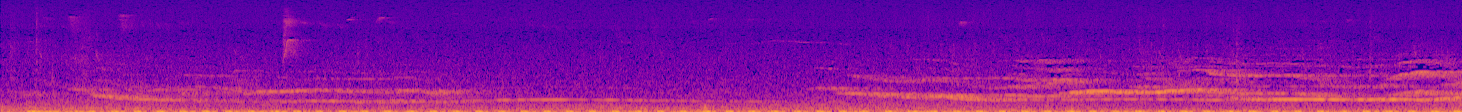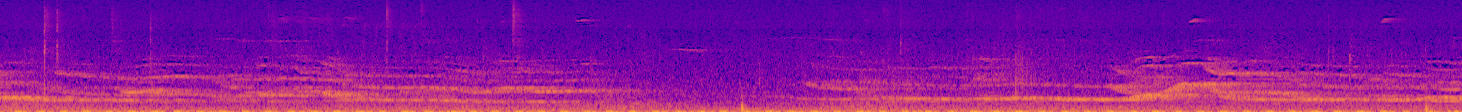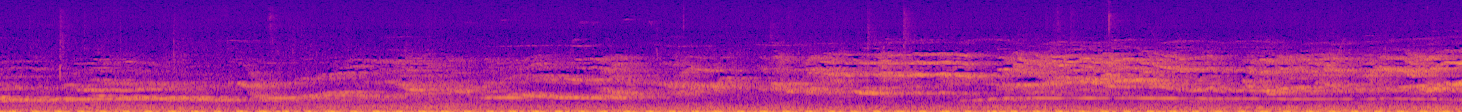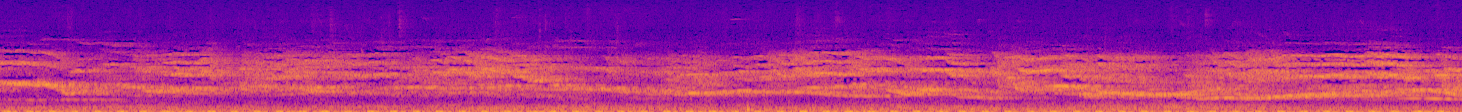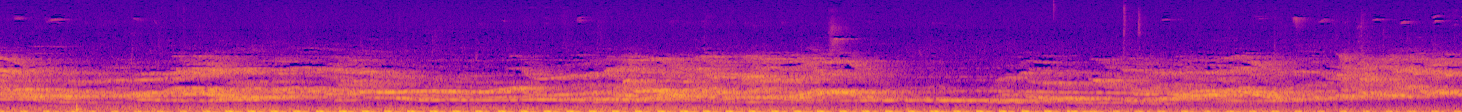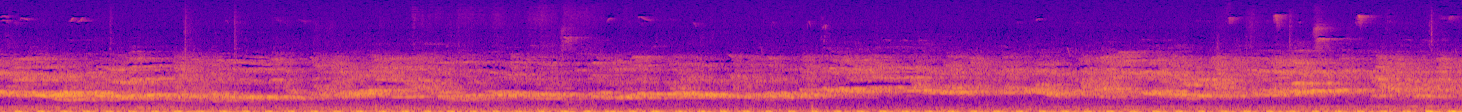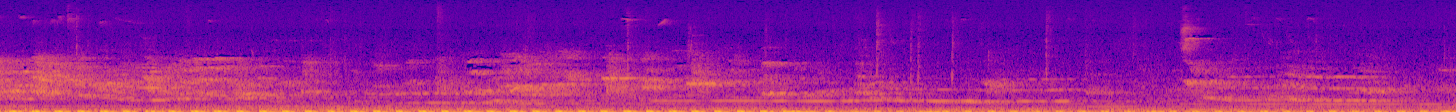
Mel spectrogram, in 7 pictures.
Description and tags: Wolfes howl howling Wolf Pack heulen
Pack, Wolf, Wolfsrudel, Wolves, howl, howling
